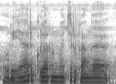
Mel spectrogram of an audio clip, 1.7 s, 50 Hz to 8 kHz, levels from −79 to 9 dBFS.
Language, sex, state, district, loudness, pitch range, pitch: Tamil, male, Tamil Nadu, Kanyakumari, -14 LUFS, 100-120 Hz, 110 Hz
